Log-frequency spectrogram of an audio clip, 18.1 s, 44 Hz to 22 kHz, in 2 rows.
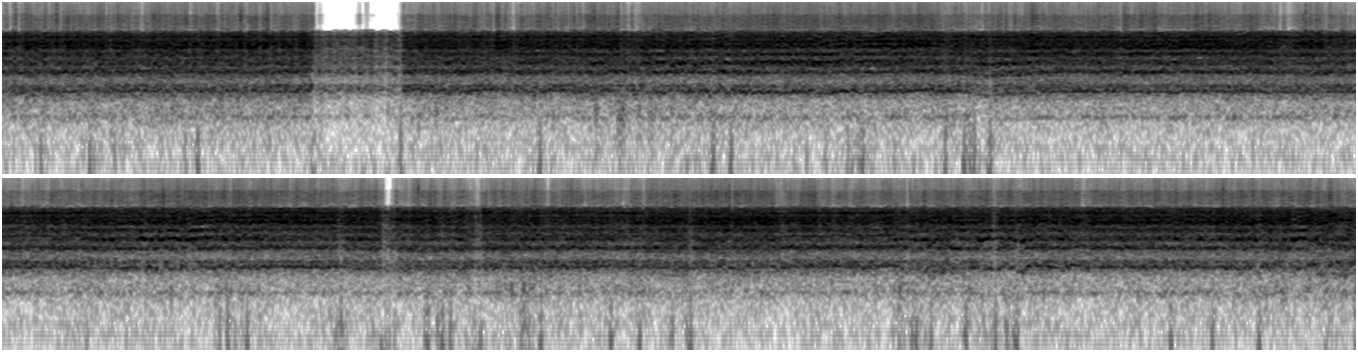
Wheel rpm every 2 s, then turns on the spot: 210, 230, 220, 220, 220, 230, 230, 220, 220.
none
